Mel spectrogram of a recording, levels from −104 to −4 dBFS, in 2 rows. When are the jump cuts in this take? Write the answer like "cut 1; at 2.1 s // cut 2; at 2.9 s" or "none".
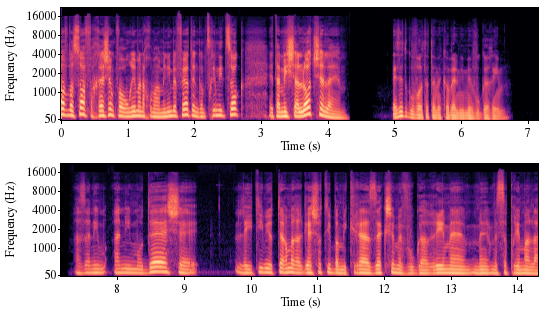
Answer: none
